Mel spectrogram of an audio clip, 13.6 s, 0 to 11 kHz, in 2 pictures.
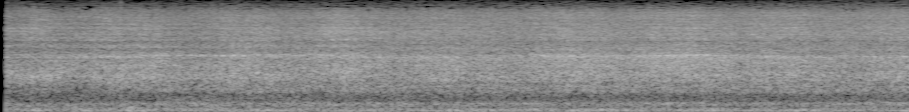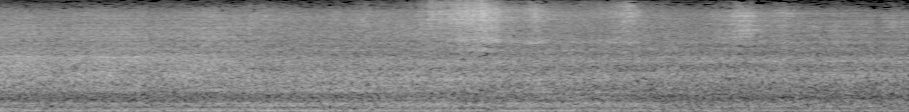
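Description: BB 15000 electric locomotive hauling Corail coaches passing, a steady rushing rumble of wheels on rails that eases slightly near the end.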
